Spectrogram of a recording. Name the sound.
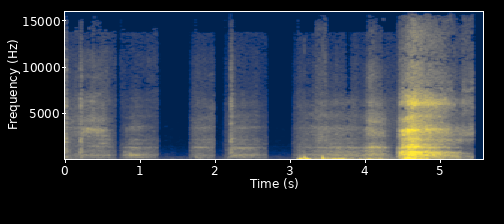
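heavy out-of-breath panting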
